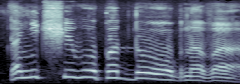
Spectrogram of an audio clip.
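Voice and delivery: hurt, high, offended outcry, last word stretched. A man denies the accusation just made against him, with an offended exclamation. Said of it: "обиженно воскликнул Цурумаки".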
